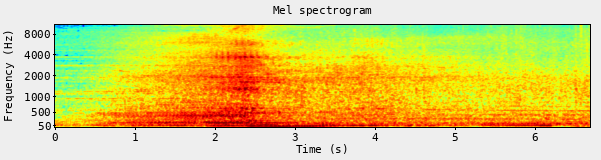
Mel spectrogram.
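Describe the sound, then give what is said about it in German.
A small van drives onto an abandoned site and turns into a warehouse, its engine a steady low rumble under broad road noise that swells midway and then settles, with no voices. “Der Kleintransporter mit Moritz und Kira im Laderaum fährt auf ein verlassenes Gelände und biegt direkt in eine Lagerhalle ein.”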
